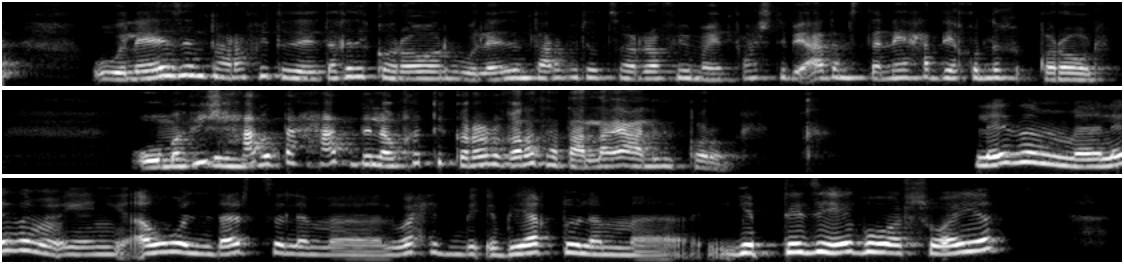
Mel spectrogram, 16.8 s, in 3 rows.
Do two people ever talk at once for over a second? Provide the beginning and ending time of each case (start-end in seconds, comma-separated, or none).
none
